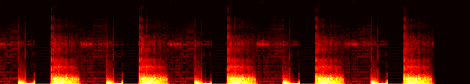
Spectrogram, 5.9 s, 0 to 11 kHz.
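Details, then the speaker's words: Aortic regurgitation auscultated at the second right intercostal space by the sternum or Botkin's point: heartbeat about 55 a minute, absent first sound, blowing diastolic murmur filling the pause and ending at the first tone. "в представленном вам аускультативно примере отсутствует 1 тонн вы услышите диастолический шум который очень характерен для данного порока и этот шум завершается первым тоном"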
